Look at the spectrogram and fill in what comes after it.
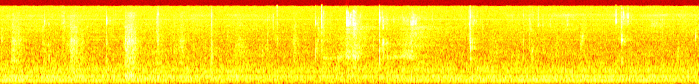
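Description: A person chewing a dry, crispy cereal puff (Little Debbie Oatmeal Creme Pie cereal): faint, irregular crunching clicks over a steady low hum.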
